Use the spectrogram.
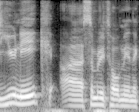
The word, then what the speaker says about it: Yuneec: that I can know it's not Uneck or Uneck, whatever I said. Okay, so it's Sean Page, and he was asking about pronouncing the maker of the breeze incorrectly. Is that the unique?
